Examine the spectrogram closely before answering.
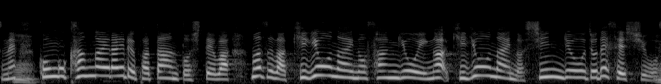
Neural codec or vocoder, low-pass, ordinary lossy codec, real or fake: none; none; none; real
